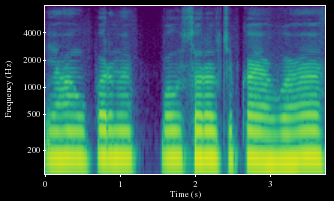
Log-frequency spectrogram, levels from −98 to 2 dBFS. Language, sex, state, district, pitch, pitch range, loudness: Hindi, male, Jharkhand, Deoghar, 165 Hz, 160-165 Hz, -13 LUFS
